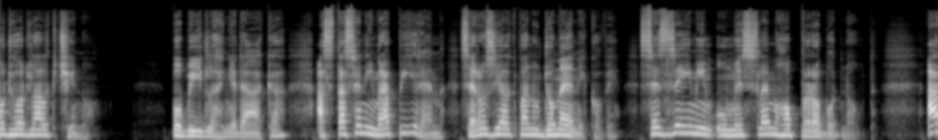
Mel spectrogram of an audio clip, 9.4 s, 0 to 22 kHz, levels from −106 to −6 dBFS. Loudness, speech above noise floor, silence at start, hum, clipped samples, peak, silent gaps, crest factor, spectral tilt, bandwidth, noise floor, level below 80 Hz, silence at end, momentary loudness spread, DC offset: -28 LUFS; 30 dB; 0 s; none; under 0.1%; -6 dBFS; 1.22-1.26 s; 22 dB; -5 dB/octave; 18 kHz; -59 dBFS; -66 dBFS; 0 s; 12 LU; under 0.1%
